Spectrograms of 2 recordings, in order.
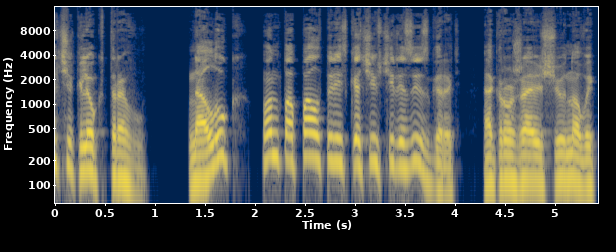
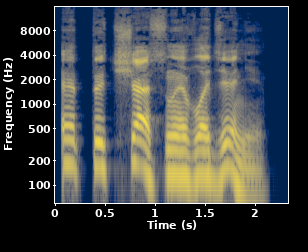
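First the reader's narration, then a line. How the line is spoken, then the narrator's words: Through gritted teeth. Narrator (Russian): процедила она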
